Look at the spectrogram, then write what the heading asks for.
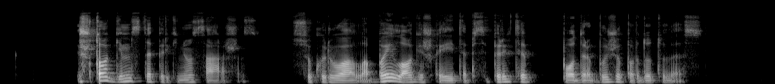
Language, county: Lithuanian, Vilnius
